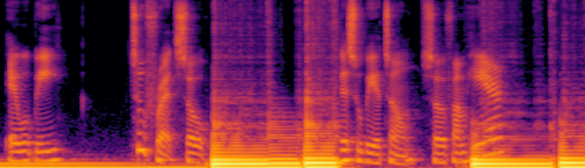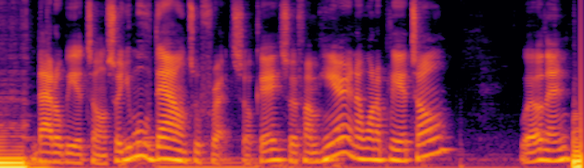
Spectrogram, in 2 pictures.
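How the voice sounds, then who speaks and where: A man teaching bass guitar in a casual video lesson, explaining patiently step by step and checking in often. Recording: bass guitar playing between phrases.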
